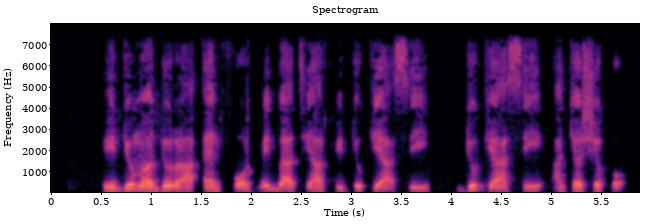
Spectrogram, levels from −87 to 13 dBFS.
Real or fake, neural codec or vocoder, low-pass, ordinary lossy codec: fake; codec, 24 kHz, 0.9 kbps, WavTokenizer, medium speech release version 1; 7.2 kHz; none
